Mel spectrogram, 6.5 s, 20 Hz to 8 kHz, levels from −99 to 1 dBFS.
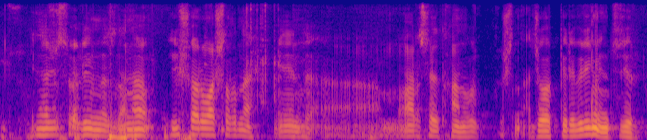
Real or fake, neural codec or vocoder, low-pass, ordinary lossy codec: fake; vocoder, 22.05 kHz, 80 mel bands, Vocos; 7.2 kHz; none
